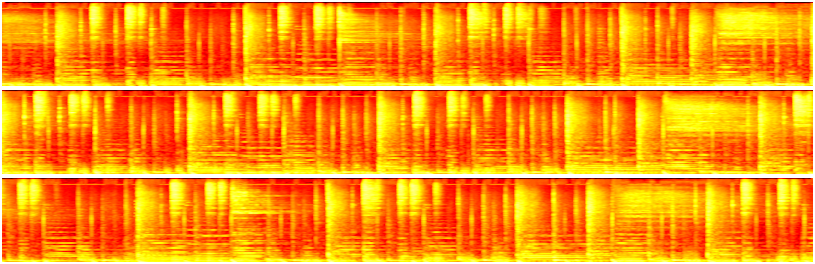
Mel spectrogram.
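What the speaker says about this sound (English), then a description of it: "bring it over to the drums and orchestrate that pattern on the toms" Busy drum pattern rolling across toms, rim clicks and cymbal crashes, played steadily over a full backing track for about twenty-four seconds.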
